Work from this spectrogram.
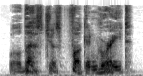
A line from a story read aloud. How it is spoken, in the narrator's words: Doug mutters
